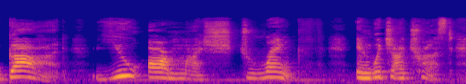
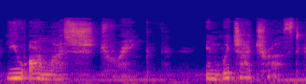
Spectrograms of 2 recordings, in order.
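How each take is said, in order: First: The mantra said aloud, slow and deliberate; spoken aloud. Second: Whispered affirmation, said to oneself; whispered mantra. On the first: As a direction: voice the affirmation slowly. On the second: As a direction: breathe it as a private prayer. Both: Shown as a demonstration. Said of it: "a mantra and an affirmation I speak to myself".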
